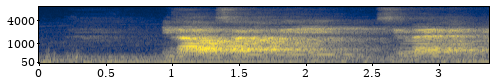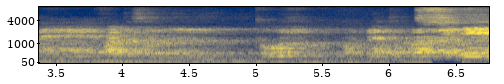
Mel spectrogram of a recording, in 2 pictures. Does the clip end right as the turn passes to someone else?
Yes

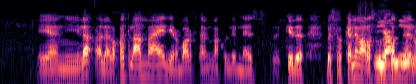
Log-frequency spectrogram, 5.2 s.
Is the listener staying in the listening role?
Yes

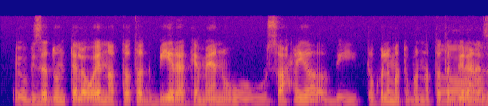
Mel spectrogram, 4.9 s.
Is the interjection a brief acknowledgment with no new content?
No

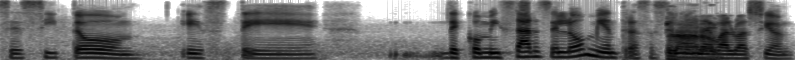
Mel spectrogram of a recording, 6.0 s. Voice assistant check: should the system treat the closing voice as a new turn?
No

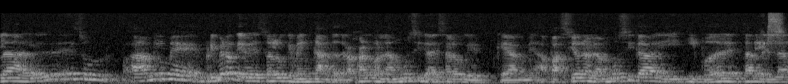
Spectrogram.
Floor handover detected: No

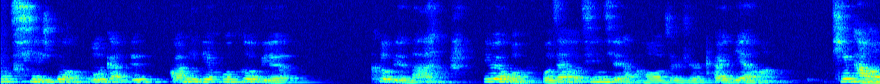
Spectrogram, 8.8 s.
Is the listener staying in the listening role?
Yes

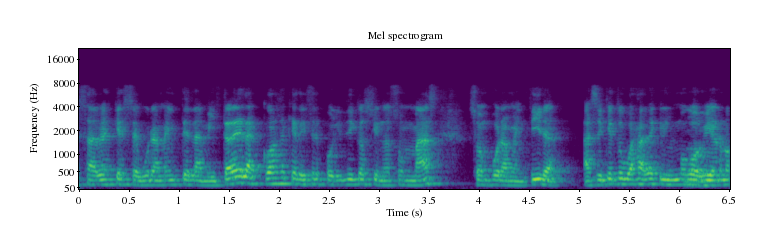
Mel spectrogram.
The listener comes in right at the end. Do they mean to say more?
No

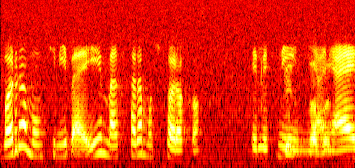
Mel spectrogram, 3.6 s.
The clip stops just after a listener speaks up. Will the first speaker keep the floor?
Yes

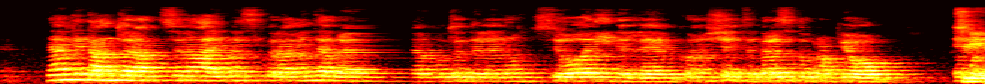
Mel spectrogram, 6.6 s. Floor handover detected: Yes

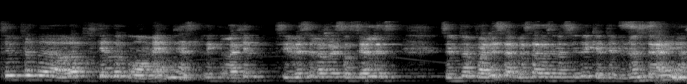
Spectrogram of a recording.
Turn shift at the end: Yes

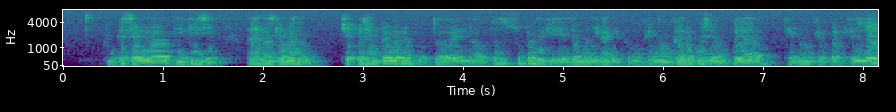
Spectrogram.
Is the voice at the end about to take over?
Yes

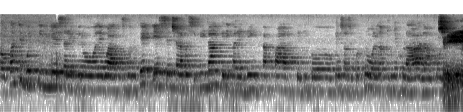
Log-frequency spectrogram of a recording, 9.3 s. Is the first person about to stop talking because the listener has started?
Yes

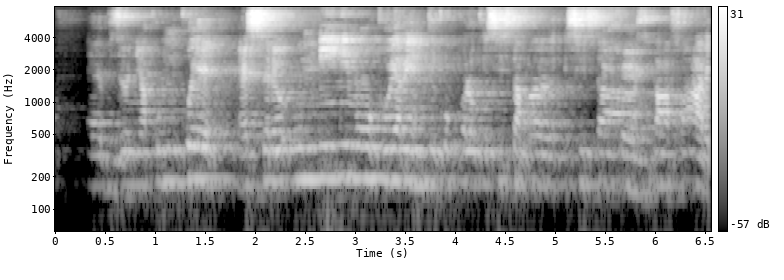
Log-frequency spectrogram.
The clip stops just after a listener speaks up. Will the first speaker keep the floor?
Yes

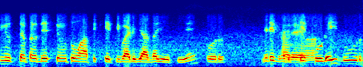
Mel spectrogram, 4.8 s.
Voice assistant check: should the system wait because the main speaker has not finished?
Yes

